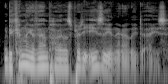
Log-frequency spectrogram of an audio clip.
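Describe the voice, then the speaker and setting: Man playing a gravelly, theatrical British vampire. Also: medium pitch, very animated, fast talker, dark tone, no room sound, clean studio sound. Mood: wry, confiding. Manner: theatrical, genteel, jokey, conversational. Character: playful, chatty 127-year-old male vampire being interviewed. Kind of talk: ASMR audio roleplay.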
